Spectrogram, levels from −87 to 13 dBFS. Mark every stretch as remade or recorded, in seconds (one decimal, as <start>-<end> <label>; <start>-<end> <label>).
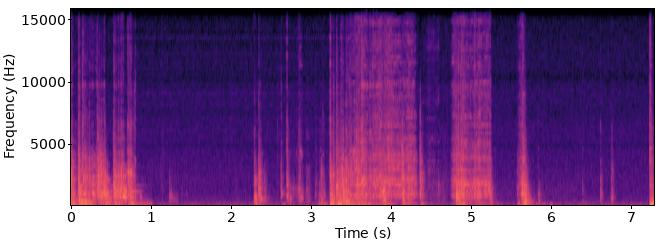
0.0-0.6 recorded; 0.6-3.5 remade; 3.5-7.3 recorded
